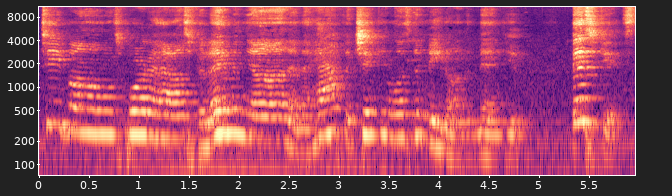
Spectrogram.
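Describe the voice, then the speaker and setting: Woman at a fairly high pitch and fairly slow pace, with audible room echo and noticeable background noise. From Canada, Vancouver area. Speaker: spoken word poet. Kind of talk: spoken word performance. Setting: stage with audience. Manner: animated.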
